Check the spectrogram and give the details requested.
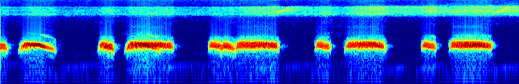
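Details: Spotted dove, a young lure bird noted for its good voice, giving mellow cooing phrases: a brief note followed by a longer, slightly falling coo, repeated about once a second over a soft hum.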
